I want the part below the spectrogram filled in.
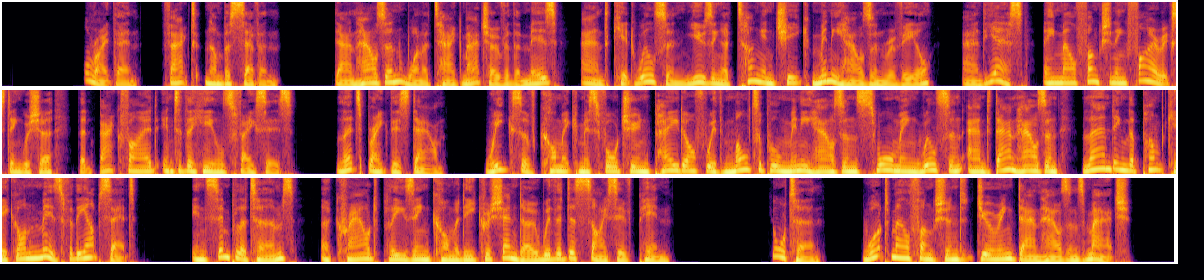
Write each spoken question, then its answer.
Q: What malfunctioned during Danhausen's match?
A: Correct answer. A fire extinguisher.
